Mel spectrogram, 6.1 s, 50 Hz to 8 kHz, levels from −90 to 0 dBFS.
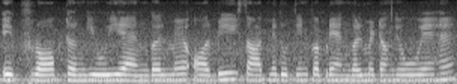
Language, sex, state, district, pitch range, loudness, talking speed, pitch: Hindi, female, Chhattisgarh, Raipur, 195-205 Hz, -16 LUFS, 175 wpm, 200 Hz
